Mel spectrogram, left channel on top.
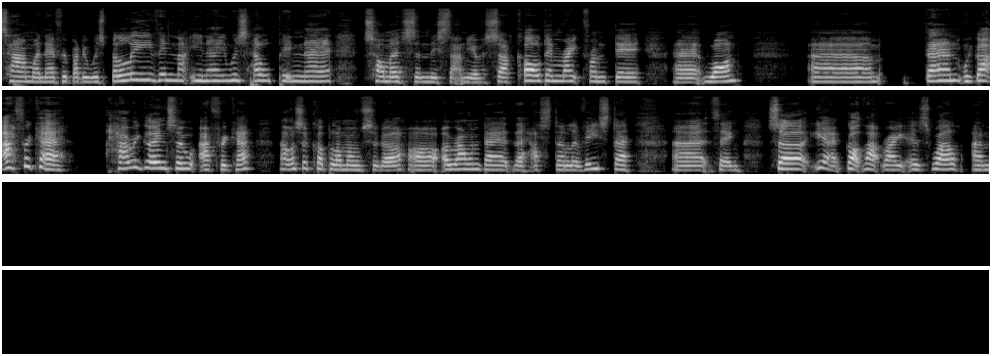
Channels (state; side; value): silent; right; digital silence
